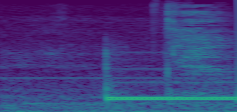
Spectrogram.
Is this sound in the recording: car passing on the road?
no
